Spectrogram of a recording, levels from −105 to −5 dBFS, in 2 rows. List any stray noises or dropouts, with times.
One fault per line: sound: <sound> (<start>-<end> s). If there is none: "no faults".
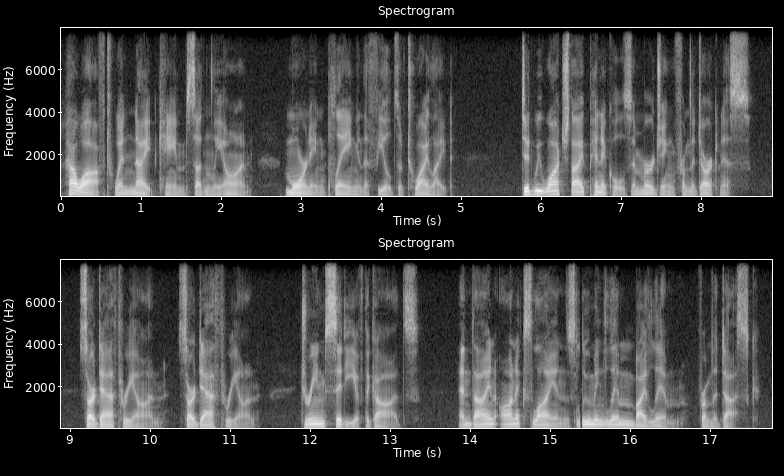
sound: dropout (15.4-15.4 s)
